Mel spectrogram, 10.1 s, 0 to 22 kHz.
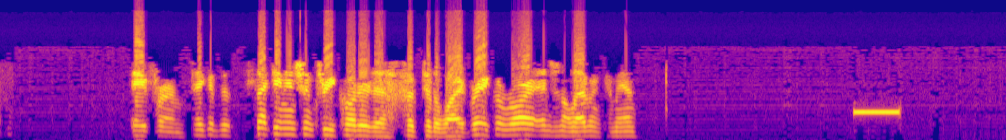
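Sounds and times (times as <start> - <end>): faint hiss: 0.0 - 10.0
electronic beep tone: 8.6 - 9.0.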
